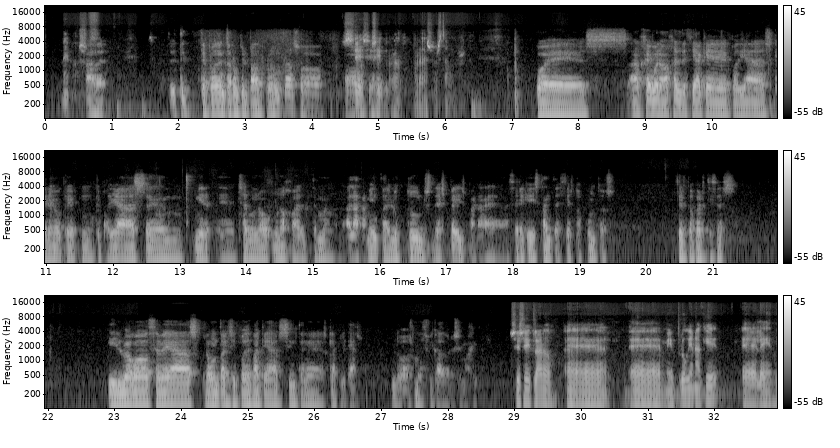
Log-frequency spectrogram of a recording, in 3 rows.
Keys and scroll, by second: 25.1 KP_3.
